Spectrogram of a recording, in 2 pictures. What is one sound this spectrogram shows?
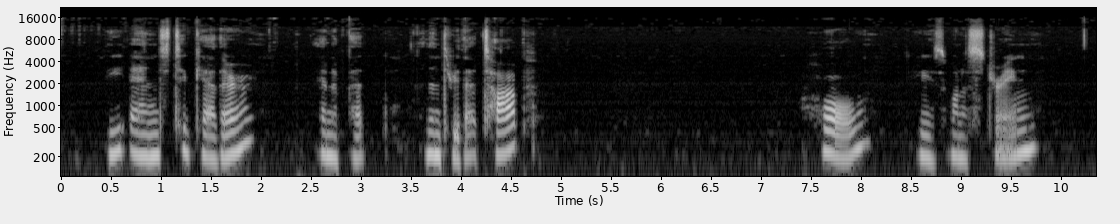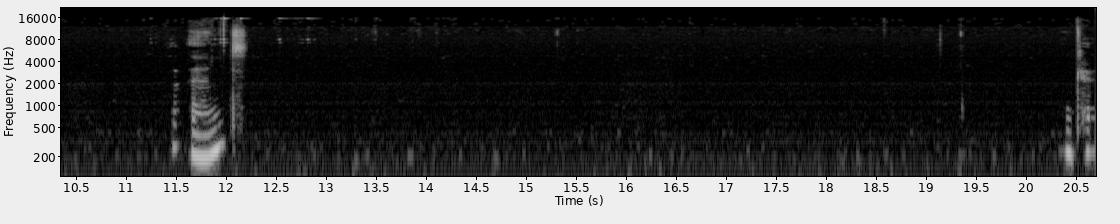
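Small metal links clink softly against each other.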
